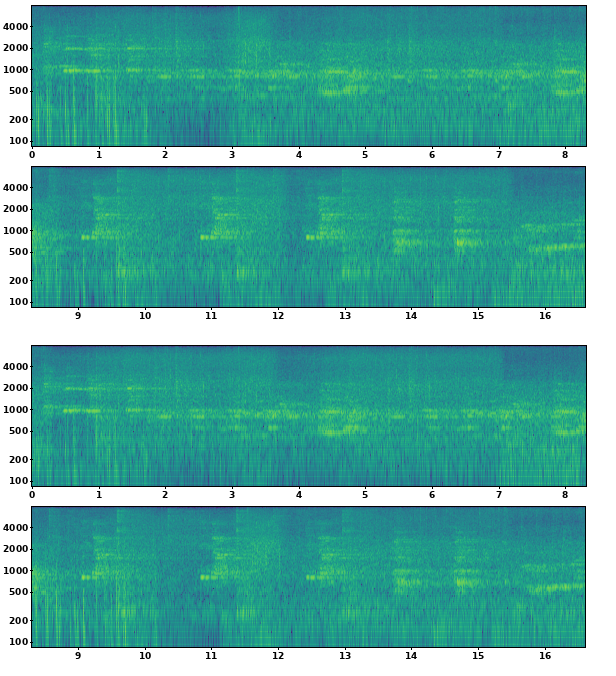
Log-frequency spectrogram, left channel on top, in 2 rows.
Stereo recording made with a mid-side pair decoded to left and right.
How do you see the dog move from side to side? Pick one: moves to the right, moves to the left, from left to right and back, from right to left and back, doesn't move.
moves to the left.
